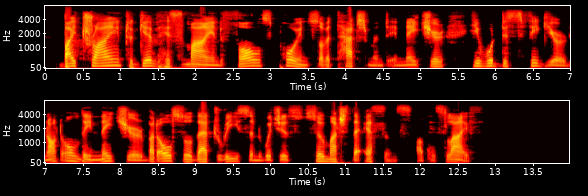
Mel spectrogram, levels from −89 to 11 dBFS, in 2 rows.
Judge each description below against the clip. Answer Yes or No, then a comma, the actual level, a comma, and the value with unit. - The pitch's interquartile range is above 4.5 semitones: Yes, average, 5.0 semitones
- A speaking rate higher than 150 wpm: No, slow, 135 wpm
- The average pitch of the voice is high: No, low, 110 Hz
